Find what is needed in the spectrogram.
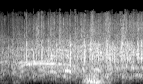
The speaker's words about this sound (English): Fans clapping because he has come to his seated position, still on the ground.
